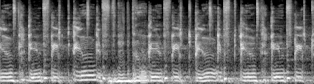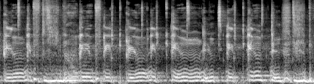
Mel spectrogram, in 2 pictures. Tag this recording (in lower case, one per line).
beat boxing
